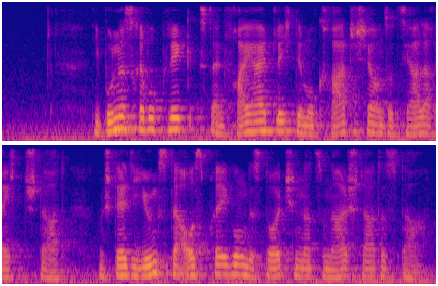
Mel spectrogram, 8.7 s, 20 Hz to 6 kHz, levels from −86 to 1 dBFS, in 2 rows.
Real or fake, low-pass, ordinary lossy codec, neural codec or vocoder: real; 5.4 kHz; none; none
